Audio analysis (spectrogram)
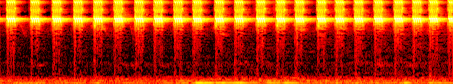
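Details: Jangkrik kalung fighting cricket chirping in a long, stable, evenly paced run of bright pulses, about three per second, used as a tutor sound for contest songbirds.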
